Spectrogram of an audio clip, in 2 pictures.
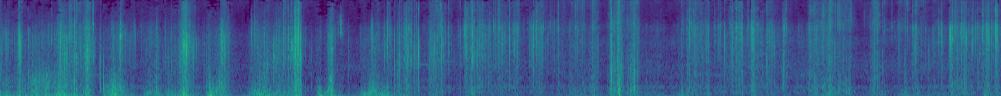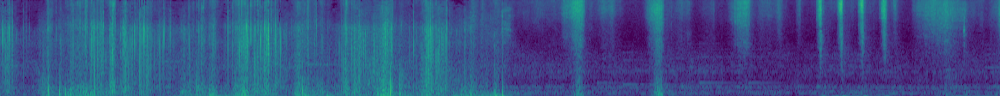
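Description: Close-up ASMR rustling and rubbing on the microphone: a dense, crackly rustle that thins out about fifteen seconds in to a few soft ticks.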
